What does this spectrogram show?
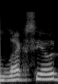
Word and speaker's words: lectio: so lexo Davina and you do pronounce it as an X I learned that from one of my um priest friends that it's not lectio Sandra it's lectio so lexio Divina is a a method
